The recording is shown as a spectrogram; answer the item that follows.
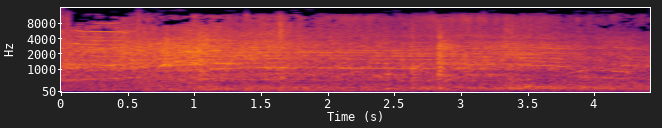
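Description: Water coaster train running down the drop from its vertical lift hill, with a steady low rumble of wheels on the steel track. Several riders are screaming at once over it.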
